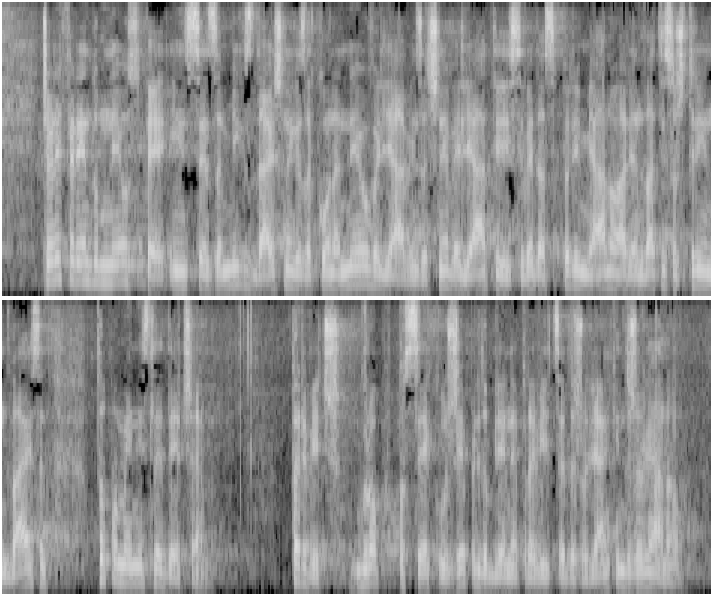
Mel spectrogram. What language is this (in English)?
Slovenian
